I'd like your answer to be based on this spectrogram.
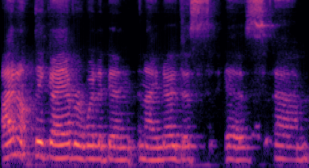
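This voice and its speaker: A woman speaks at a medium pitch and a moderate pace. She has an unremarkable speaking voice. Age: 60s. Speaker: guest sharing post-abortion experience. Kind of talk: testimony.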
